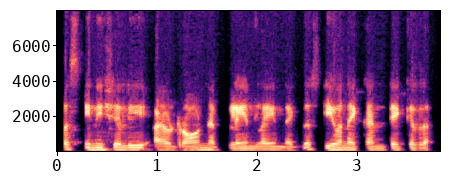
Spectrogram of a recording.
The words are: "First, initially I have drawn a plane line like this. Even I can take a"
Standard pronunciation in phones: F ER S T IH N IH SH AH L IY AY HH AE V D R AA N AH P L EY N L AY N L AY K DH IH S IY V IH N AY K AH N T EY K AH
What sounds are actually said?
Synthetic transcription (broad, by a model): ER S IH N IH SH AH L IY AY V D R AA N AH P L EY N L AY N L AY K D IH S IY V IH N AY K AH N T EY K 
